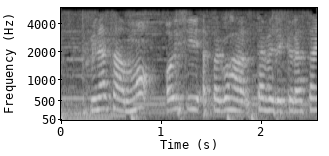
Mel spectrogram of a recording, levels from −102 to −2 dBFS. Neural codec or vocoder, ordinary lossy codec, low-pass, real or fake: none; none; 5.4 kHz; real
